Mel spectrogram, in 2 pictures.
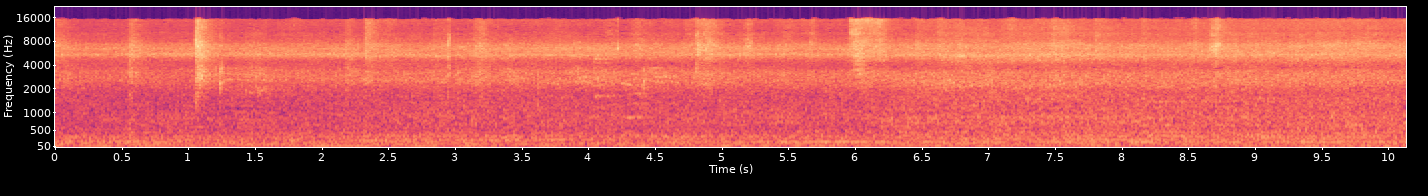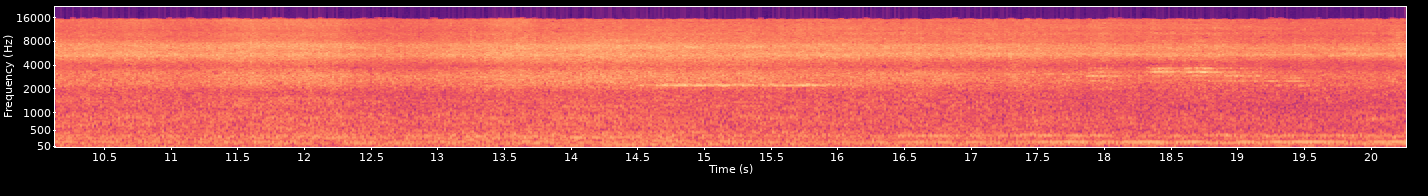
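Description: Steady traffic rumble of a busy street, with indistinct voices mixed in.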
